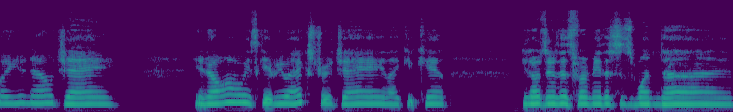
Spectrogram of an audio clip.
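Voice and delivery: mock tired, drawn-out voice. Retelling what a customer used to say: imitating a tired, drawn-out voice. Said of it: "she always used to talk like she was super tired".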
